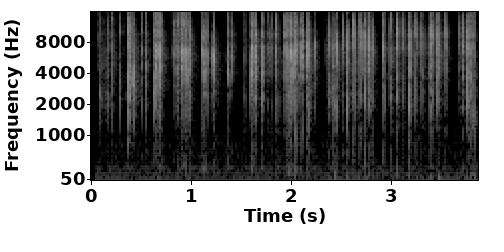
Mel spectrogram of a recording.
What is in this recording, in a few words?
RIPPING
